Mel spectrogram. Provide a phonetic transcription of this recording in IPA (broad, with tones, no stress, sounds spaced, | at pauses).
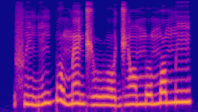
f ĩ˨ ɡ ĩ˨˦ ɡ͡b o˦˨ m ɛ̃˧ d͡ʒ u˨ w o˨ d͡ʒ ɔ̃˧ m o˧ m ɔ˦ m ĩ˦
